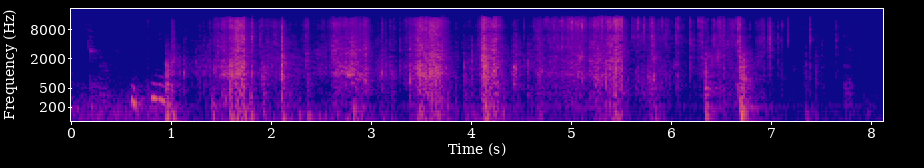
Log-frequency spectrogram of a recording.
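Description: A paper envelope rustles and tears as it is opened.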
